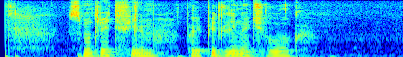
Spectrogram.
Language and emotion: Russian, neutral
